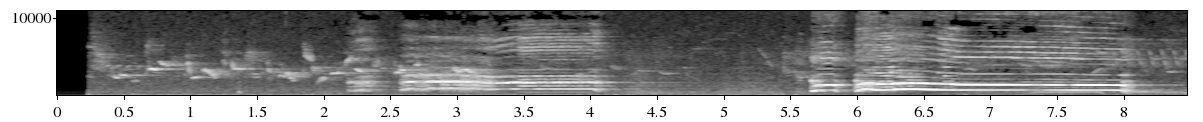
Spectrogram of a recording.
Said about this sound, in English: Somehow, can you believe it, I have trained myself not to be woken by that. That's my neighbour's cockerel. I am up already ahead of him for this morning's sunrise.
